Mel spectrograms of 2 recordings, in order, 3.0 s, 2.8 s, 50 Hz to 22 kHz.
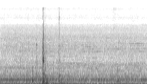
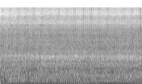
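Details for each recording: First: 2019 Nissan Pathfinder 3.5L V6 with code P0101, rough unstable idle and stalling: slow uneven idle lope, less bad now than when cold; airflow reads too low, about 3.5 g/s. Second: 2019 Nissan Pathfinder 3.5L V6 with P0101 MAF code, rough lumpy idle and stalling when cold: after restart idles super smooth with an even low hum, fuel trims correcting.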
